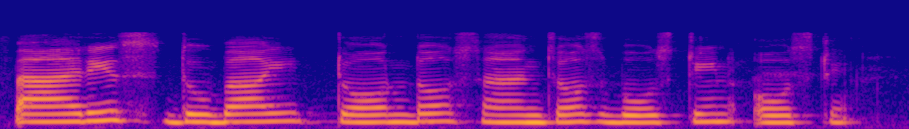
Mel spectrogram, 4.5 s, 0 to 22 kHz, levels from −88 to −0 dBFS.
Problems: none marked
